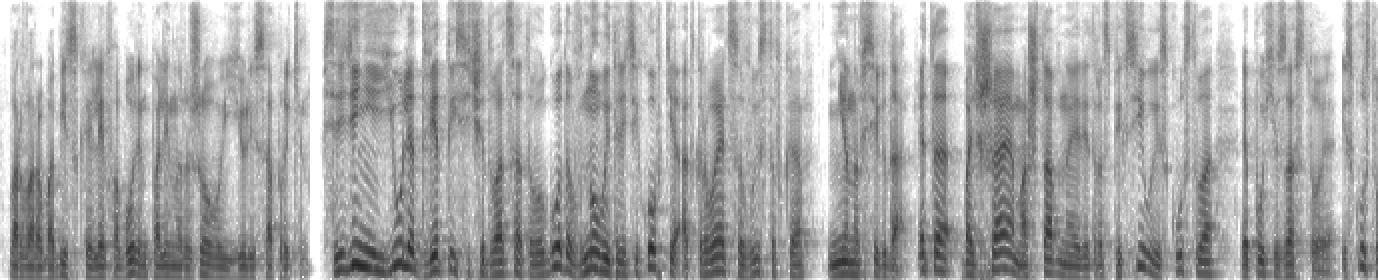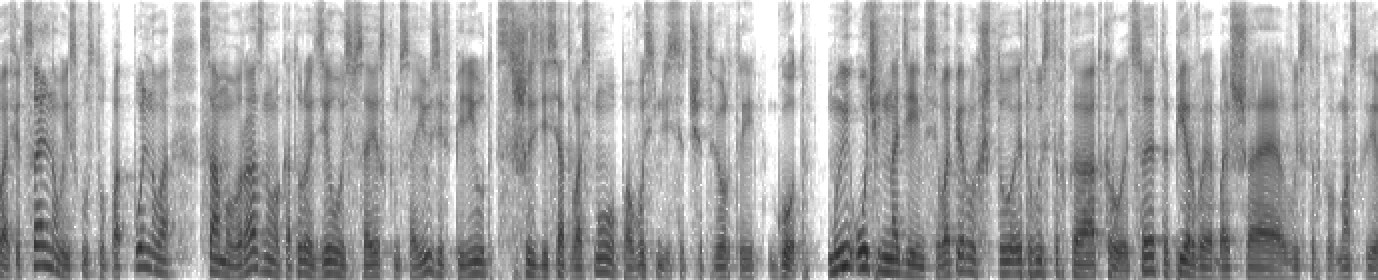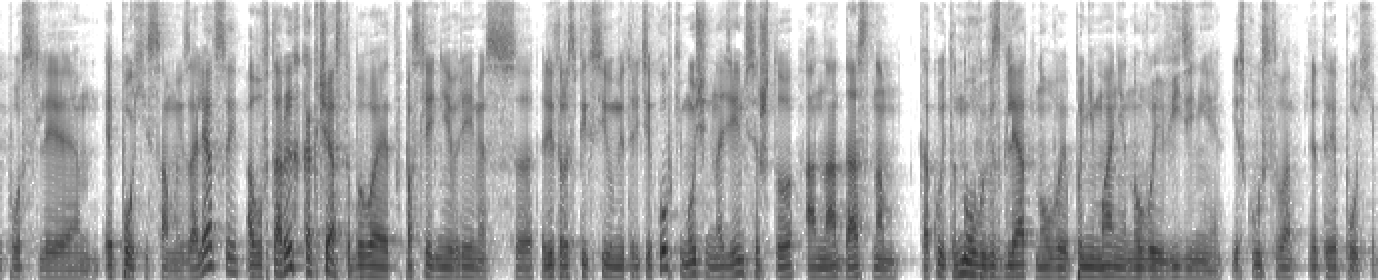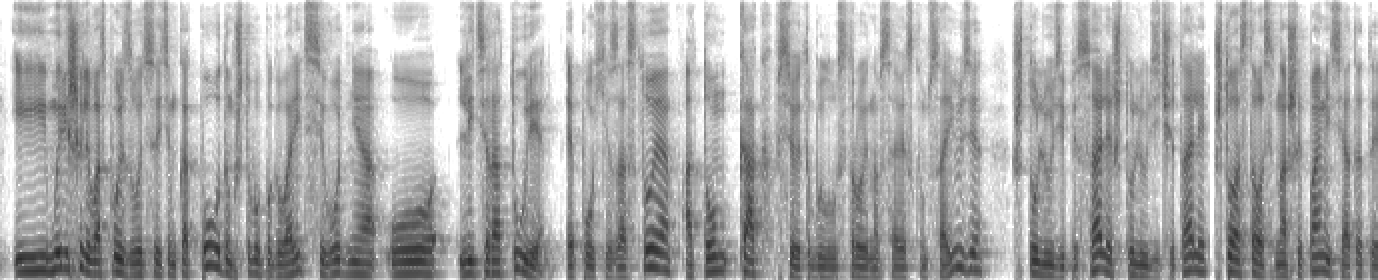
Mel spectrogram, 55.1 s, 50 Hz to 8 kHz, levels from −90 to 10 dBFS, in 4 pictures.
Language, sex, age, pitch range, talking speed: Russian, male, 30-49, 100-135 Hz, 140 wpm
